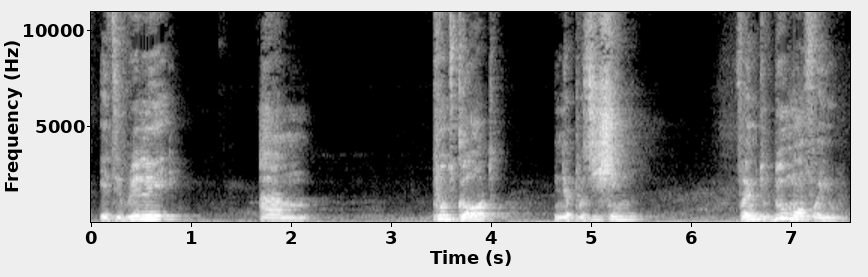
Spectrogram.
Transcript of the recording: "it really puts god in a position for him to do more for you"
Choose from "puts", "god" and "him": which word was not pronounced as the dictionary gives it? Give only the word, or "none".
puts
